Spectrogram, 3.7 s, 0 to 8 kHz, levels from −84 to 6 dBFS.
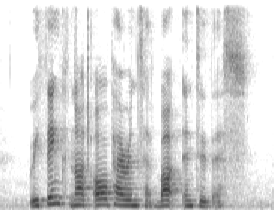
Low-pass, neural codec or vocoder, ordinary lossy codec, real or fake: none; none; none; real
